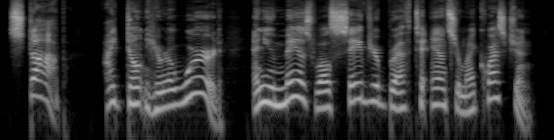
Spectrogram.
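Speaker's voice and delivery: rough, excited tone. Reading a man who sits bolt upright and interrupts a woman mid-paragraph, rough, excited tone. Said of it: "said in a rough, excited tone".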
